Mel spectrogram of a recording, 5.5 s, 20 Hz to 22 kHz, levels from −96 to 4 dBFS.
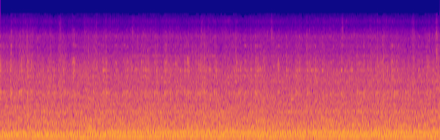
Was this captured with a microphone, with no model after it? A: yes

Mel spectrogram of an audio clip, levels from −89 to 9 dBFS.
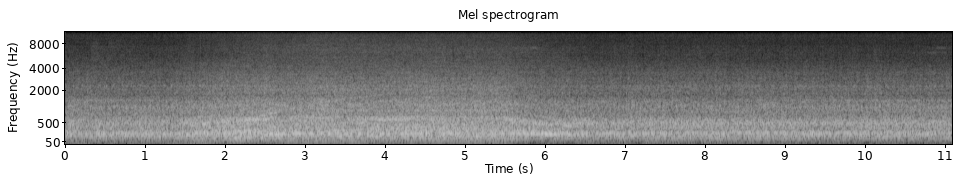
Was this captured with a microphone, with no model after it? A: no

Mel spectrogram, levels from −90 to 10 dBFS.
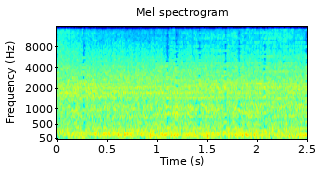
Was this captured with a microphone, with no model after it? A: yes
